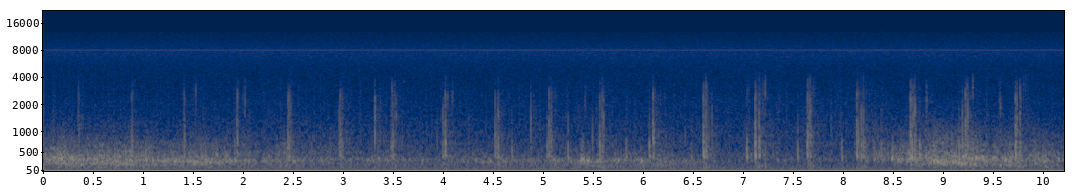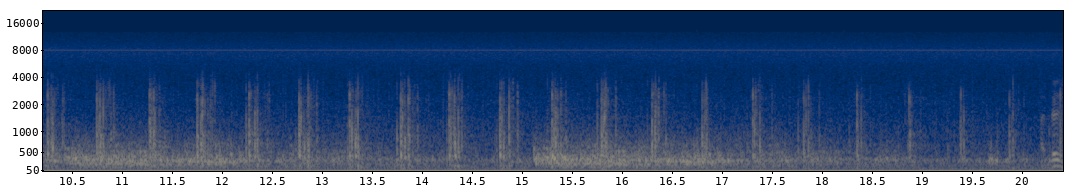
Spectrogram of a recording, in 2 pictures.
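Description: Boots of a group of soldiers marching in step on a cobblestone street, about two steps a second, growing louder from about seven seconds in as they approach. A low wavering rumble lies beneath.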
